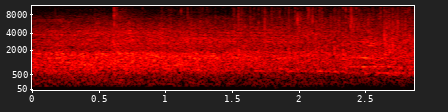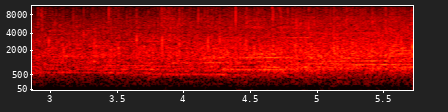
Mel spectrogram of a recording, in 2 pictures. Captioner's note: audience laughs and applauds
